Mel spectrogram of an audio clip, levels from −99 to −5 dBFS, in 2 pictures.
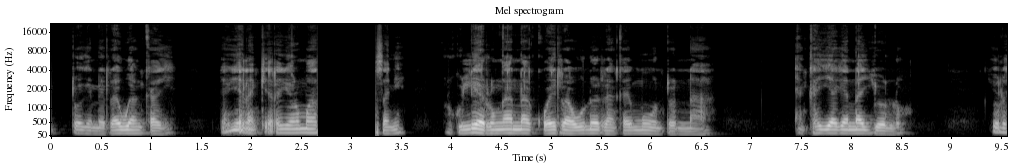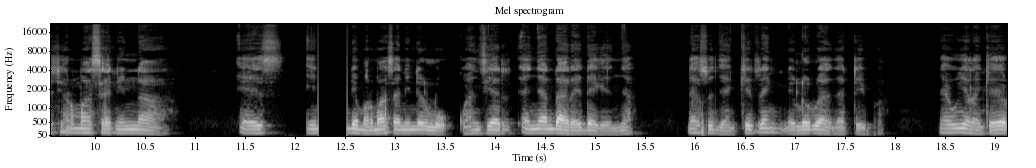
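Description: At 2.66 s the speech stops dead for 0.59 s, and again at 12.23 s for 0.29 s. This is a playback stall, likely the player starving for data, and it shows as flat waveform gaps and blank spectrogram columns. Each gap is followed by time-compressed catch-up, with the audio hurried at normal pitch. The first runs from 3.24 to 3.82 s at 2x speed, the second from 12.52 to 13.68 s at 1.25x. On the spectrogram, formants stay at their usual height but the segments are packed tightly together.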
